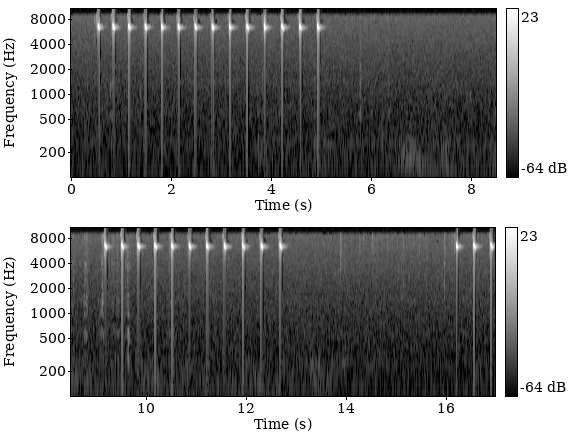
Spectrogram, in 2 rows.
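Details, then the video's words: Hairy cricket, recorded in 2020 in Korea: bursts of about a dozen sharp, very high chirps at a steady quick rhythm, separated by pauses of several seconds, with a faint low rustle between bursts. "털귀뚜라미, 1번 듣기, 곤충소리"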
